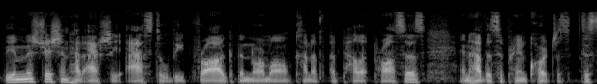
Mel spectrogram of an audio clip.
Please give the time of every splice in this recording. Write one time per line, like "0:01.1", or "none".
none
